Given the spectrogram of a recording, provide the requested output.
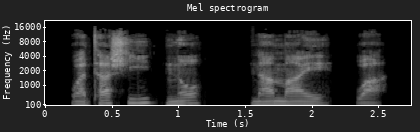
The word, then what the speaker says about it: Watashi no namae wa: Watashi no namae wa. – Watashi no manai wa. – Er macht's immer noch. Er macht immer noch Watashi no ma. Nein, nicht no ma. Watashi no namae wa.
